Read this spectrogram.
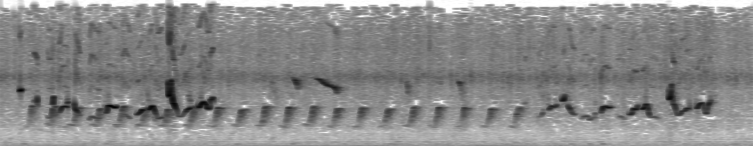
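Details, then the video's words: Leaf warbler singing a melodious rolling 'ngerol' song, used as a tutor recording for training birds: a rapid run of high, thin, down-slurred notes, about three per second, turning into varied twittering near the end, over a faint low hum. "Suara ngerol merdu Cikrak daun"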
